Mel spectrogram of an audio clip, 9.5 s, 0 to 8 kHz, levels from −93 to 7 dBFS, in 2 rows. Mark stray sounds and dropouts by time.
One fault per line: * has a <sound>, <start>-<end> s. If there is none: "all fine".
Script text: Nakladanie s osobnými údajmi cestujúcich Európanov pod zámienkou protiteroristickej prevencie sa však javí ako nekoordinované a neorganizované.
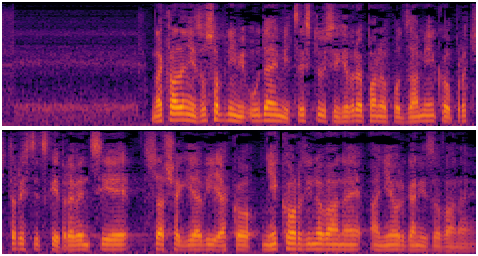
all fine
